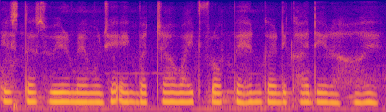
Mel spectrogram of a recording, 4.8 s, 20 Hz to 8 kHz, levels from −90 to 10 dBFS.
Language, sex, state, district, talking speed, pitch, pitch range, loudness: Hindi, female, Arunachal Pradesh, Longding, 175 wpm, 205 Hz, 200-205 Hz, -13 LUFS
